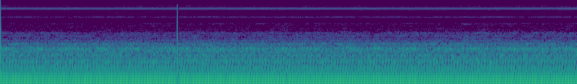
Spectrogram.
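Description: Mahindra Thar's engine idling steadily, heard from inside the cabin, with one light click about two seconds in.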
